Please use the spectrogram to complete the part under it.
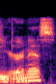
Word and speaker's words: Uranus: It's pronounced Uranus. – Uranus. That's true, right? That's actually how it's pronounced.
